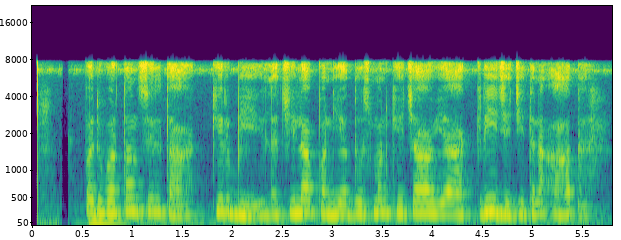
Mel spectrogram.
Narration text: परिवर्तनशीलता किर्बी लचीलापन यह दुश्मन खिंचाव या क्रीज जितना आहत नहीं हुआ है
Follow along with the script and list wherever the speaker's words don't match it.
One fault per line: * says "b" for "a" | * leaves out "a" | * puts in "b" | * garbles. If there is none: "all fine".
* leaves out "नहीं हुआ"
